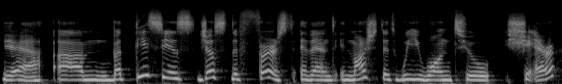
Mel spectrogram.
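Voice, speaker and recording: A woman's voice: medium pitch, slow pace, smooth, no room sound. Italian-accented woman co-hosting a chat. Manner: chatty, searching for words, laughs often. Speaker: podcast co-host. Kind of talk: casual panel chat.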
